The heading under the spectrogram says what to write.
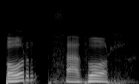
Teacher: the V you pronounce it like a b in Spain so it's like por favor so you don't say the V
